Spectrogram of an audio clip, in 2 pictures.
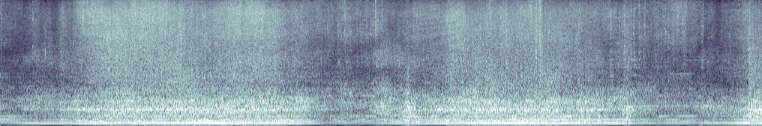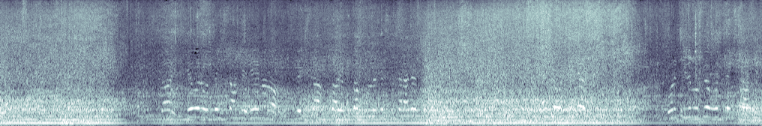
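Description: Tornado electric fodder crusher (drabilka) grinding straw fed by hand into its hopper. A steady motor hum sits under a loud rushing grind that swells while straw is going in and eases briefly several times between armfuls.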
